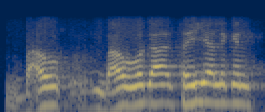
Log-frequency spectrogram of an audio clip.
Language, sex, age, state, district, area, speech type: Sindhi, male, 18-30, Madhya Pradesh, Katni, urban, conversation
